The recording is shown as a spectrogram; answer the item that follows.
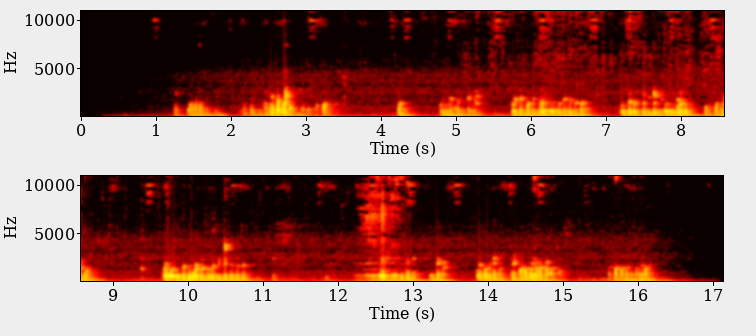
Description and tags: bubbles with straw
me making bubbles with a straw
